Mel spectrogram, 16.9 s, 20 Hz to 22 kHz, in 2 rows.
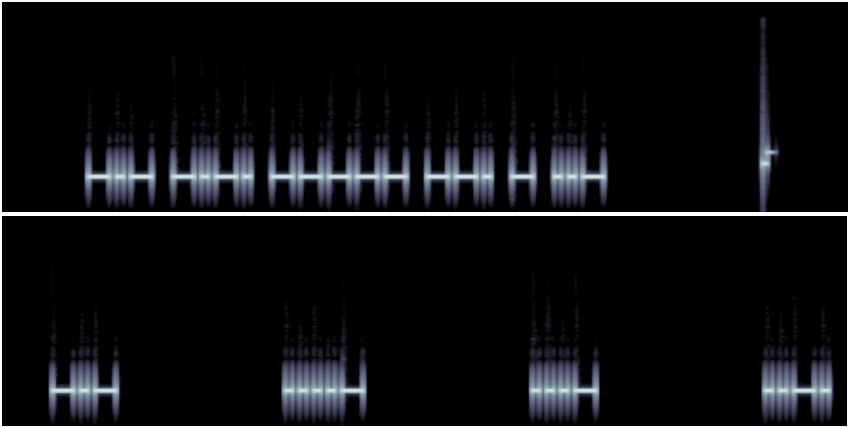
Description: Morse code, heard as a keyed tone, about 17 wpm, spaced as for 8 wpm, 700 Hz. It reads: KC0GTU K4VF
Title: USA Call Signs - 8x Character Spacing - 17wpm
